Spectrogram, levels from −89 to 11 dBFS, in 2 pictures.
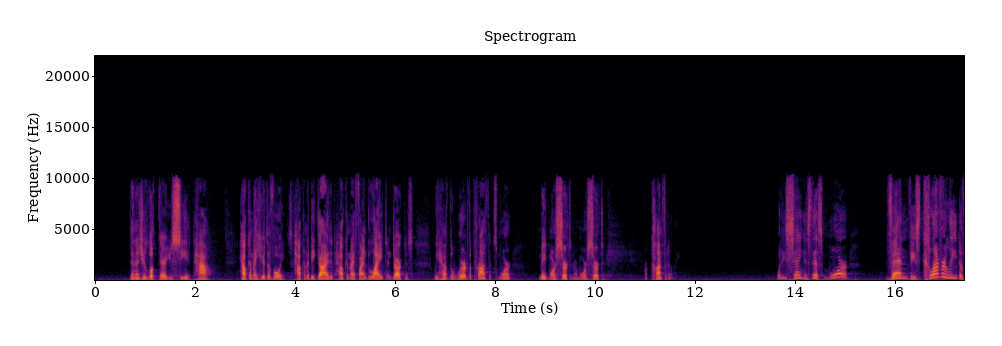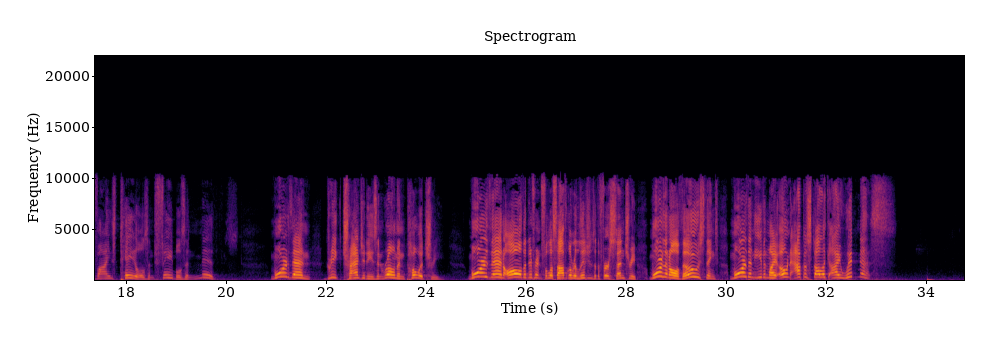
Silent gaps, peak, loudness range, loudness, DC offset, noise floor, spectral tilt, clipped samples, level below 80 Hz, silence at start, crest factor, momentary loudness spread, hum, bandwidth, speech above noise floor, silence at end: none; 0 dBFS; 17 LU; -19 LUFS; under 0.1%; -65 dBFS; -3 dB/octave; under 0.1%; -50 dBFS; 0.7 s; 22 dB; 19 LU; none; 11 kHz; 44 dB; 0.65 s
